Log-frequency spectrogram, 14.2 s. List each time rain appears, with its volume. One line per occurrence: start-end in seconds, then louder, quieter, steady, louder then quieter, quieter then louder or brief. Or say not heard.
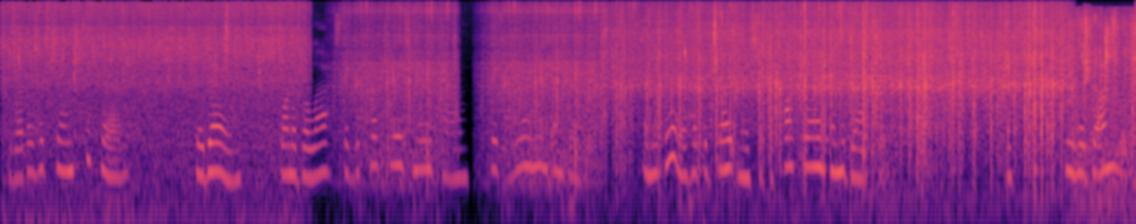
0.0-14.1 louder.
